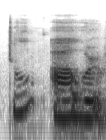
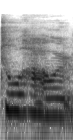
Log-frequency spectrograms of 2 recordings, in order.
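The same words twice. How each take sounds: First: The word hour begins with a vowel, no h. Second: The word hour begins with an audible h sound. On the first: The speaker calls it right. "pronounce that in without H" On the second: The speaker calls it wrong. "you're not going to use hour, hour"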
